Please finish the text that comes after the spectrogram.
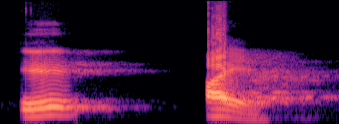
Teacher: इनके उच्चारण में हवा कंठ को भी छू रही है और ताल को भी छू रही है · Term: कंठ तालब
